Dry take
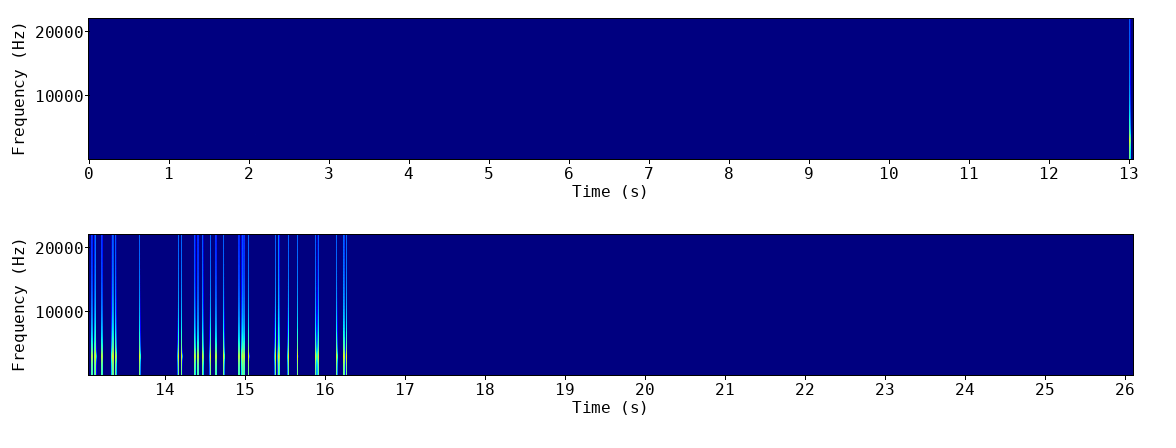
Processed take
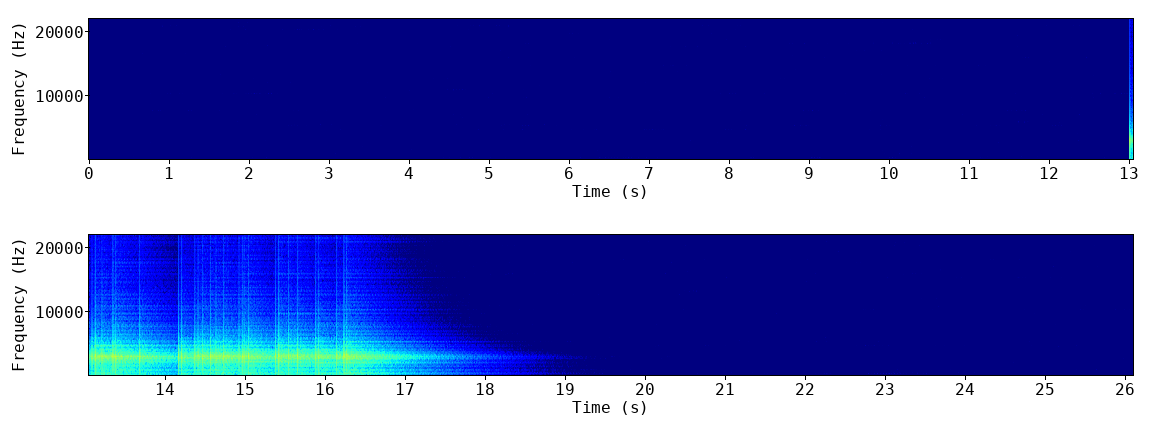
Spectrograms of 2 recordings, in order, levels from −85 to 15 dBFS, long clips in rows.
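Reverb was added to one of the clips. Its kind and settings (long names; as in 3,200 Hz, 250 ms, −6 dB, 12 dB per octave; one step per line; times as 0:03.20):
feedback delay network reverb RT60 3.8 s, high-frequency decay 0.85×, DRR −5 dB
level −5 dB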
